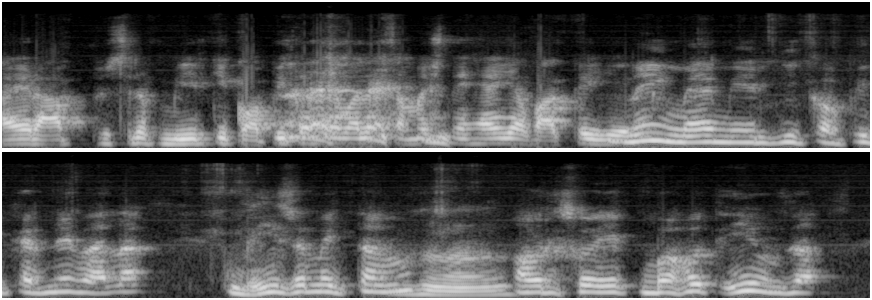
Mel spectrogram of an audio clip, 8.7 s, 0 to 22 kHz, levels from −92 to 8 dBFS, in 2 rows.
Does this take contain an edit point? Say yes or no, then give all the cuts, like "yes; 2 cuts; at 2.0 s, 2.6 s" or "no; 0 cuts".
no; 0 cuts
